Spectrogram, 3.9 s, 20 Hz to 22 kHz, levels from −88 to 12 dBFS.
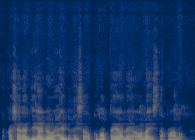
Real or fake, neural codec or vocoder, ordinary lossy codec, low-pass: real; none; none; none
